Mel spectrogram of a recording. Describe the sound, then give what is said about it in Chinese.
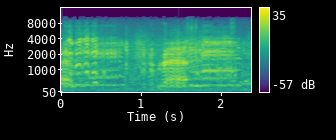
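A goat bleats on its own in loud, nasal, wavering calls that quaver and shift in pitch, with no voices heard. “各位知道正确的答案是什么吗？是山羊，很容易的可以听出来，不是吗？是山羊嘛？”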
